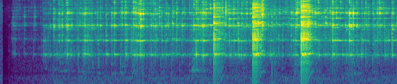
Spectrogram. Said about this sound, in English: Cheers. Our glasses are banging.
